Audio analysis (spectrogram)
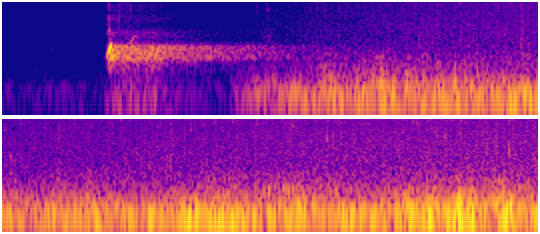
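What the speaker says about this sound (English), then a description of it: "When raindrops fall from the sky, trees and plants help break their fall." A sharp thunderclap cracks out of silence and rumbles away, then rain builds into a steady, swelling roar of falling water that grows louder toward the end.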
